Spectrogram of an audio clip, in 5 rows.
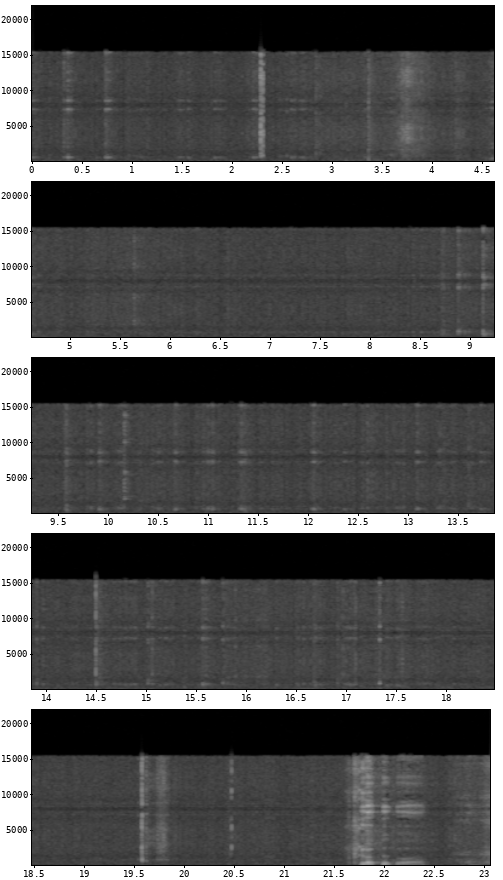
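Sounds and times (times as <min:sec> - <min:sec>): low steady hum: 0:00.0 - 0:23.0
dog chewing fish: 0:08.7 - 0:17.8.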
